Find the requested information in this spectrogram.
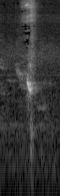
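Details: Indoor pet Toy Poodle, male, pleading to be taken downstairs to pee while his owner talks with him: a single brief, high whimper, sharp at its peak and quickly fading, with quiet room background.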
